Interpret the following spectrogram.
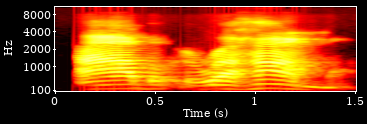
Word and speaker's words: Abraham: So that first word all the way over to the right, accent on the last syllable, Abraham. Who name is that, sis?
